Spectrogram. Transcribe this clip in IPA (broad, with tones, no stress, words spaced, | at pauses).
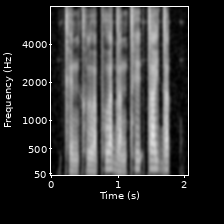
kʰe˩˦nkʰlu˨˩a̯pʰu˥˩a̯ da˩˦ntʰi˦˥ʔta˥˩j da˥˩t̚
